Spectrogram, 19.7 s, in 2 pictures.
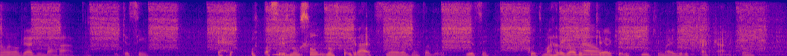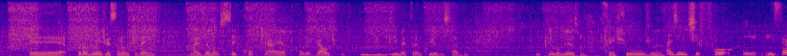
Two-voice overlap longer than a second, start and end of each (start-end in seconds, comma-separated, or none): none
